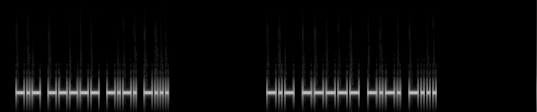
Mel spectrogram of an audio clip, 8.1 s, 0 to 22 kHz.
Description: Morse code, heard as a keyed tone, about 29 wpm, 700 Hz. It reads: K0CB K0CB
